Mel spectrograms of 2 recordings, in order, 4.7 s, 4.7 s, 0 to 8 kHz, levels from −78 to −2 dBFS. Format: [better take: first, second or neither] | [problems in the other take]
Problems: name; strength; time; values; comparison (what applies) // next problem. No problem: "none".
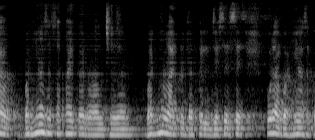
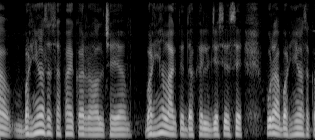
second | noise reduction (neural separator model SepFormer DNS4)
